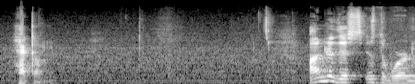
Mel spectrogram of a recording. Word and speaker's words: HECM: Now, again, starting under the annual column, right below that you'll see this HECM.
